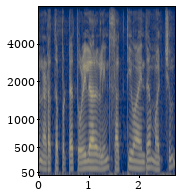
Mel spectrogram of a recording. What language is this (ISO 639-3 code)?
tam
